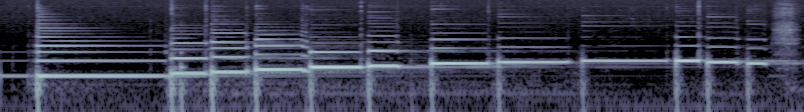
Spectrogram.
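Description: Archtop jazz guitar playing the E bebop harmonic minor scale note by note: a held low E, then single notes stepping up about one per half second to the E an octave higher, with a few quicker notes near the end.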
